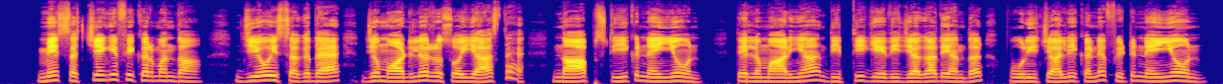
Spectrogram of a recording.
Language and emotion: Dogri, fearful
